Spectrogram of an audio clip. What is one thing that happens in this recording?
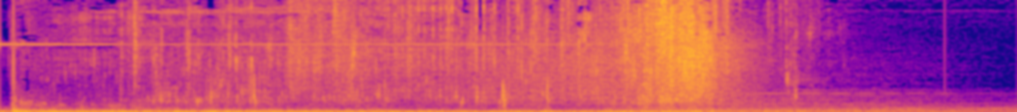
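Water splashes loudly.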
